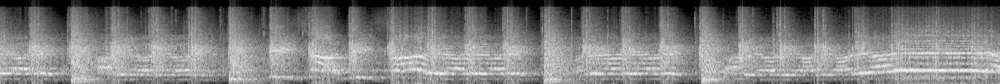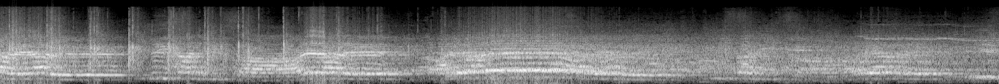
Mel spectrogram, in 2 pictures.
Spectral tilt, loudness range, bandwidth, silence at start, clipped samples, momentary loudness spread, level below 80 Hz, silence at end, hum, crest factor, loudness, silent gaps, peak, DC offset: -2.5 dB/octave; 5 LU; 16.5 kHz; 0 s; 2%; 10 LU; -36 dBFS; 0 s; none; 6 dB; -6 LUFS; none; 0 dBFS; under 0.1%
